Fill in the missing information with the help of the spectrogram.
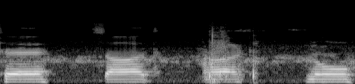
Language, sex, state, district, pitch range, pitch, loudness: Hindi, male, Haryana, Rohtak, 115-120 Hz, 120 Hz, -14 LUFS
